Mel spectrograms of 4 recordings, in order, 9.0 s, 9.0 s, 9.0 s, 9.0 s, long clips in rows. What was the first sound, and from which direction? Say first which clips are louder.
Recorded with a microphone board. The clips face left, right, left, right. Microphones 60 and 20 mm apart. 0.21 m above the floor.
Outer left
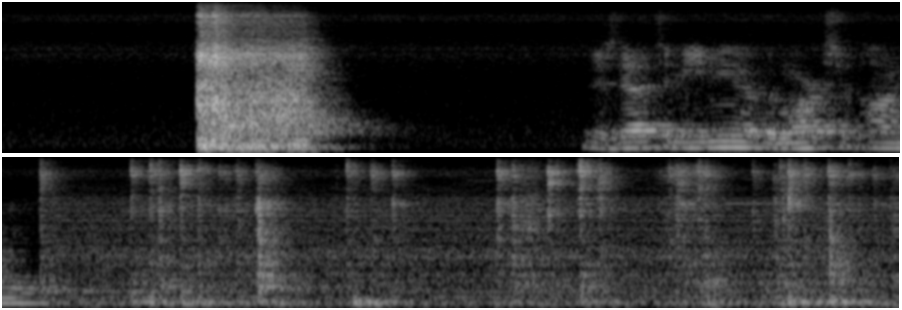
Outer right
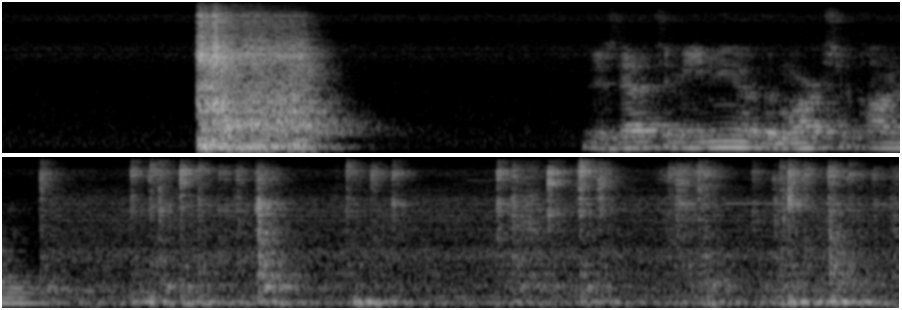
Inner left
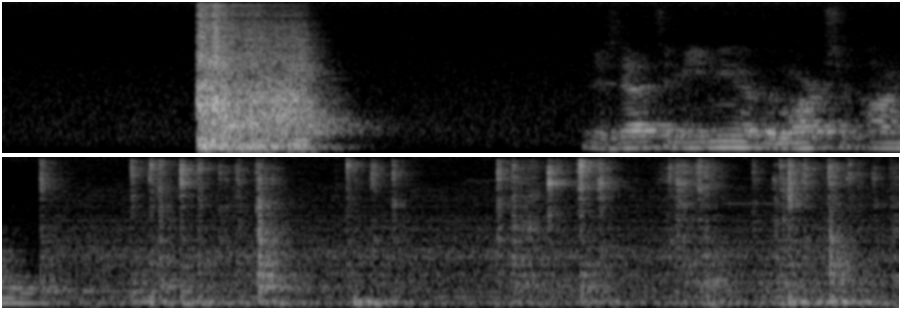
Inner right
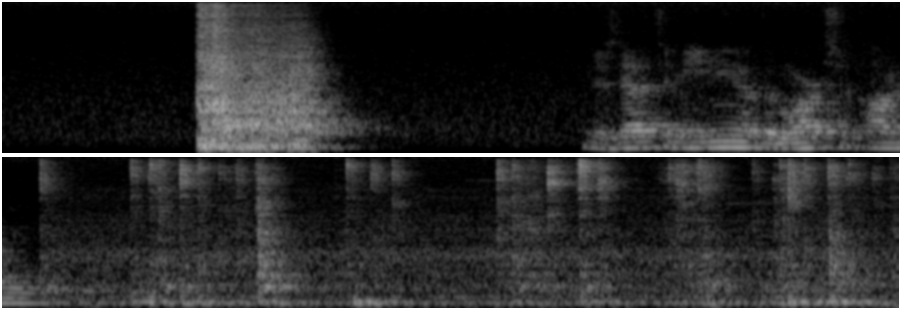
An explosion: outer left 2 dB, inner left 3 dB; 30° left (ahead or behind).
